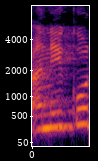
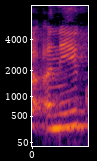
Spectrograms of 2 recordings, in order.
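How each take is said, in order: First: "अनेकों" ending in an o vowel; rejected pronunciation. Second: "अनेक" ending on k; corrected pronunciation. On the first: Teacher showing students the error, "अनेकों" with final o. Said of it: "अनेकों नहीं होता". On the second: Teacher giving the correct word, "अनेक" ending on k. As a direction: stop "अनेक" on the k, no o. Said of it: "अनेक होता है". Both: Shown as a demonstration.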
